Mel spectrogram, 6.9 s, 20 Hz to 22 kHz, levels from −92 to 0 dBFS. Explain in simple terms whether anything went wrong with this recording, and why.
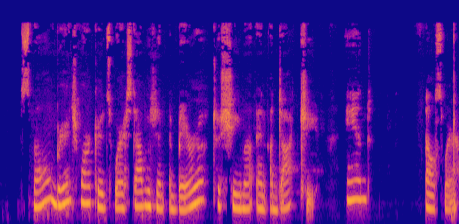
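Nothing went wrong here: the speech recording comes through intact, with no dropouts, interruptions or other technical faults anywhere along its length.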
